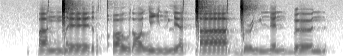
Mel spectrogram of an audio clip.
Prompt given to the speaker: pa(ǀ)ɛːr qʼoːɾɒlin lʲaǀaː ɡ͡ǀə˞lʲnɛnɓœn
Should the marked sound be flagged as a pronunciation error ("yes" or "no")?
yes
